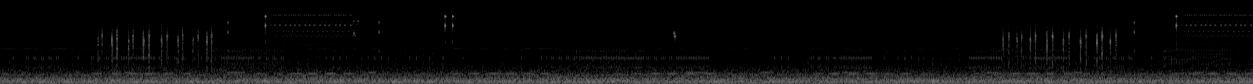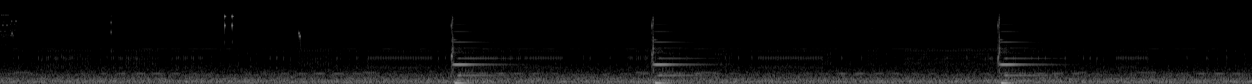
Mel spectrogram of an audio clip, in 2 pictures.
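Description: Electronic menu beeps and chimes sound in short bursts.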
